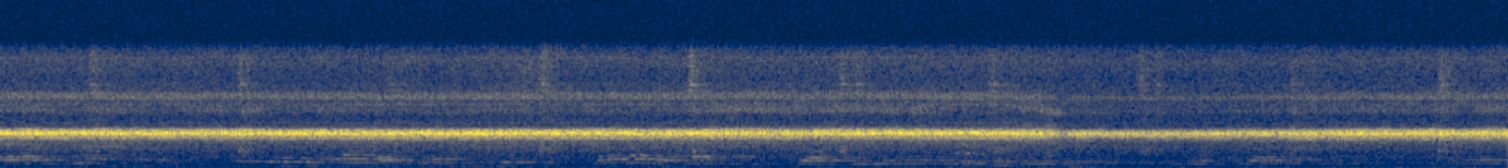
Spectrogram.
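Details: Countryside crickets at night, heard through the walls of a room: an even, high, ringing trill with no pause, over faint lower tonal calls that come and go.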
